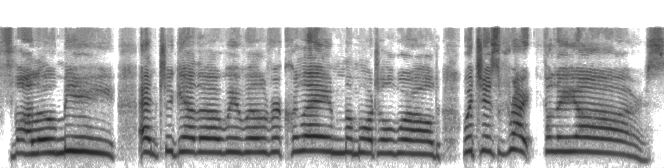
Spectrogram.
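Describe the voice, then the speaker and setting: The put-on character voice sits at an extremely high pitch, moving at a fairly slow pace with hardly any pauses. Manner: dramatic, commanding.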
